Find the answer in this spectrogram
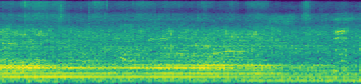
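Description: Aerobatic airplane's engine heard from the ground, a steady drone with a humming pitch as the plane climbs vertically.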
